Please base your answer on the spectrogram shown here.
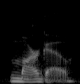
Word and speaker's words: Margaux: She Margaux. was like, how do The we? X is silent.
